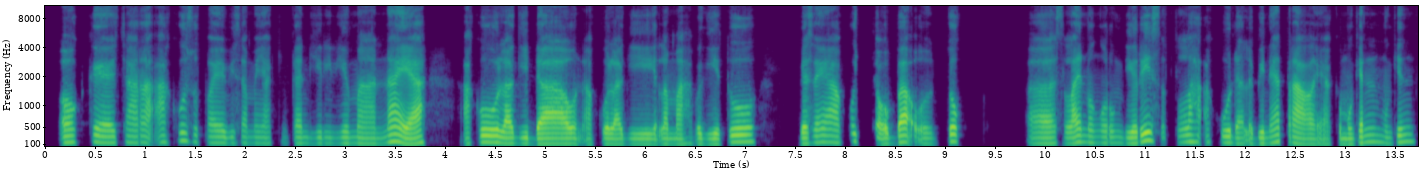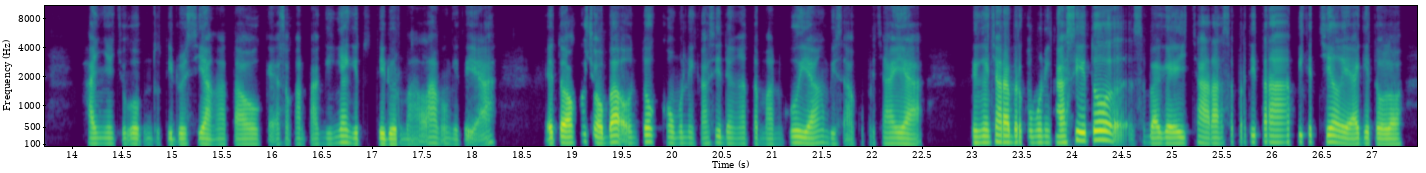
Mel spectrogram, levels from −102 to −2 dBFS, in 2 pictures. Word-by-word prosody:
Oke, 145 -1 -2
cara 145 -1 -5
aku 165 +5 -7
supaya 145 -4 -7
bisa 130 +1 -13
meyakinkan 130 0 -11
diri 130 0 -12
gimana 130 +4 -2
ya? 120 +1 +4 0.4
Aku 150 +5 +1
lagi 125 -1 0
down, 120 0 +3
aku 120 +1 -3
lagi 115 0 -4
lemah 115 +1 -5
begitu 120 +8 -1 0.5
biasanya 145 +4 -1
aku 175 +5 -9 0.2
coba 150 +5 +2
untuk, 120 +8 -3 0.6
eee, 125 +1 -3
selain 130 +3 -1
mengurung 135 -2 -7
diri 130 +9 +1
setelah 155 -2 -7
aku 145 -2 -5
udah 125 - -4
lebih 125 - -3
netral 130 -5 -1
ya, 115 - -7
kemungkin 140 +7 -4
mungkin 155 +4 -7 0.4
hanya 125 0 -3
cukup 120 0 -2
untuk 120 - -17
tidur 120 0 -2
siang 115 -2 0
atau 115 0 -1
keesokan 115 0 -11
paginya 120 +5 -2
gitu 120 -3 -3 0.2
tidur 115 -1 +4
malam 125 +3 -5
gitu 110 -2 -6
ya. - - -5 0.5
Itu 130 +2 +7
aku 135 +5 +4
coba 150 +5 +7
untuk 155 +5 +1
komunikasi 130 0 -5
dengan 125 -1 -5
temanku 120 +3 -2
yang 130 +1 +2
bisa 115 -1 -9
aku - - -30
percaya. 125 -2 0 0.5
Dengan 140 +1 +3
cara 155 0 +7
berkomunikasi 145 +6 +4
itu 205 0 +10 0.2
sebagai 130 -3 +3 0.2
cara, 130 -2 +1
seperti 155 - -7
terapi 150 +1 +1
kecil 155 -2 +3
ya 120 -2 +5
gitu 120 -1 +1
loh, 115 0 +4
130 Hz, 150 wpm, -23 LUFS, 120-145 Hz, 0.6 s, itu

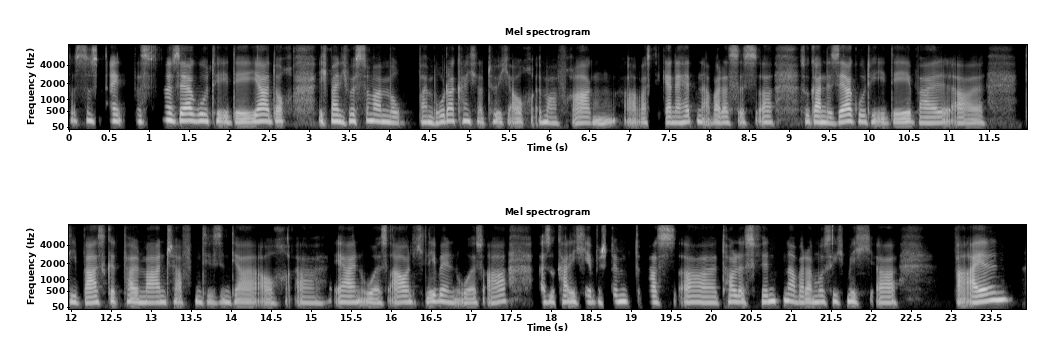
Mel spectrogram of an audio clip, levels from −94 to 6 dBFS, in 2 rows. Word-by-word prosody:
das - - -6 0.6
ist 185 +4 -5
'ne 220 -1 +7
sehr 205 +1 +7
gute 195 - +2
Idee. 90 -1 +1
Ja 195 0 +6
doch, 100 - -1 0.3
ich - - -2
meine, 190 -1 +6
ich 165 - -3
müsste 195 +1 +2
ma 195 -2 +4
mo 160 -4 0 0.2
meinen 170 0 +1
Bruder 180 +6 +2
kann 200 +1 -1
ich 190 - -1
natürlich 85 - -5
auch 85 0 -3
immer 165 -2 -2
fragen, 75 - -2
äh, - - -4
was - - -3
die - - -32
gerne 160 0 +1
hätten, 175 +3 0
aber - - -1
das 155 -3 -1
ist, 150 - -3
äh, 170 0 -1 0.3
sogar 175 -2 +2
'ne 165 -2 +2
sehr 175 +7 +6
gute 180 -2 -2
Idee, 85 +2 0
weil 155 0 0
äh, 75 0 -2 0.5
die 175 -2 +1
Basketballmannschaften, 160 - 0
die 165 0 -7
sind 165 +2 -5
ja 80 -1 -2
auch, 135 -2 -4
äh, 155 -1 -5 0.2
eher 170 -1 +1
in 180 +2 -1
USA 85 - 0
und 175 - -1
ich - - -13
lebe 195 0 +1
in 170 -3 -2
USA, 155 - -2 0.4
also 175 -1 -2
kann 180 +2 -1
ich 175 - -1
hier 175 -1 -3
bestimmt 185 +3 +2 0.2
was, 170 -5 -1
äh, 165 -2 0
Tolles 180 -1 0
finden. 195 +3 +1
Aber 175 -3 0
da - - +1
muss 175 0 -2
ich 185 -4 -4
mich, 180 -6 -2
äh, 160 0 0 0.7
beeilen, 225 +7 +5
170 Hz, 175 wpm, -24 LUFS, 150-185 Hz, 0.7 s, ne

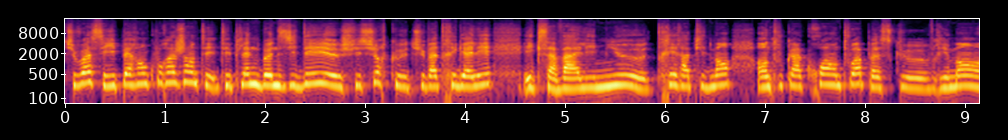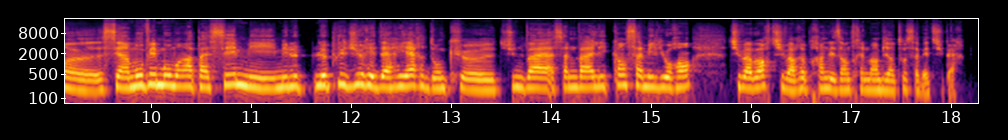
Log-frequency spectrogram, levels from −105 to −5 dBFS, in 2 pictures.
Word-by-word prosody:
Tu 250 - -4
vois, 280 +4 +4
c'est 285 -5 -2
hyper 250 +2 +1
encourageant, 285 +2 0
tu 260 -4 -4
es 200 - -3
tu 240 - -5
es - - +1
plein 260 +2 +1
de 260 - +7
bonnes 240 0 +7
idées, 265 +2 +3
heu, - - +1
je 215 - -2
suis 235 +1 -4
sûre 265 +4 -2
que 225 -3 -3
tu 205 +3 -6
vas 225 0 +3
te - - -10
régaler 235 +2 +2 0.3
et 200 - +3
que 195 - -2
ça 200 - +3
va 195 +2 +5
aller 200 +2 +1
mieux 225 -4 +3
très 255 +6 -1
rapidement. 230 +2 -1 0.2
En 215 +1 +2
tout 230 +2 -7
cas, 230 -2 0
crois 260 +4 -1
en 245 -1 +1
toi 260 +2 0
parce 215 -5 -3
que 200 -3 -3
vraiment, 205 +4 0
heu, 170 -3 -2
c'est 180 +5 -2
un 200 - +2
mauvais 240 +4 +3
moment 235 -2 +3
à 225 - 0
passer 220 +4 -2
mais 205 -5 +1
mais 210 +1 0
le 225 -2 -2
le 235 +1 +2
plus 250 +2 -2
dur 250 +2 0
est 225 - +4
derrière 225 +2 0
donc 195 +1 -6
heu, 175 -2 -2
tu 215 +5 -8
ne 210 - -4
vas 200 -1 +1
ça 205 +2 -7
ne 215 - -3
va 210 - 0
aller 215 +1 -2
qu'en 245 +1 -4
s'améliorant. 215 -2 -2 0.4
Tu 225 - -5
vas 205 -2 +2
voir, 220 +3 0
tu 230 -2 -7
vas 170 - +1
reprendre 195 +2 -6
les 180 -1 -3
entraînements 175 0 -6
bientôt, 170 +1 -6
ça 185 - -10
va - - -8
être - - -18
super. - - -14
220 Hz, 255 wpm, -19 LUFS, 200-245 Hz, 0.4 s, de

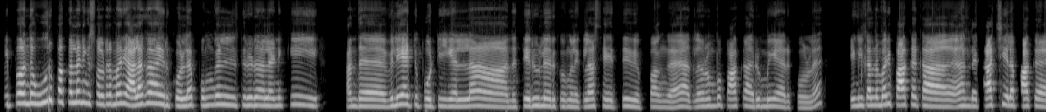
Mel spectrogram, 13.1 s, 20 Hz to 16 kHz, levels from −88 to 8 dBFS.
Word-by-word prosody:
இப்போ 275 +4 -4
அந்த 320 0 +2
ஊரு 385 +4 +3
பக்கம்ல 355 -1 +3
நீங்கச் 325 -3 -2
சொல்ற 295 0 +1
மாரி 315 0 +3
அழகா 290 +6 +5
இருக்குல. 250 -3 0
பொங்கல் 275 +3 -1 0.2
திருநாள் 255 -1 0
அன்னைக்கு 250 +4 -7 0.7
அந்த 230 +1 -3 0.4
விளையாட்டுப் 270 0 +2
போட்டிகள்லாம் 230 +1 0 0.3
அந்தத் 205 0 -8
தெருல 240 +1 +1
இருக்கறவங்களுக்குலாம் 215 0 -4
சேர்த்து 220 +1 -5
வைப்பாங்க. 205 -1 -7 0.2
அதுல 210 +1 -6
ரொம்ப 235 +3 -6
பார்க்க 230 +1 -1
அருமையா 225 +1 -4
இருக்கும்ல. 180 -1 -9 0.5
எங்களுக்கு 250 +2 -1
அந்த 255 0 -2
மாரி 290 +2 0
பார்க்க 265 0 +3
கா 245 - +4 0.4
அந்தக் 230 -1 -6
காட்சிகளப் 250 0 +1
பார்க்க 235 +1 +2
240 Hz, 150 wpm, -22 LUFS, 225-265 Hz, 0.7 s, அழகா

